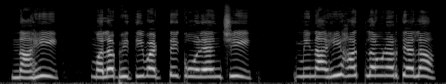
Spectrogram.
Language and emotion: Marathi, fearful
